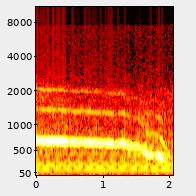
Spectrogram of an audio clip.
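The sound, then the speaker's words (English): A coyote howls once on a moonlit night, a single loud, long, sustained note that holds its pitch, then drops sharply at the end. “Hey, you know what that coyote's howling about? He just calling for his lady friend.”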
